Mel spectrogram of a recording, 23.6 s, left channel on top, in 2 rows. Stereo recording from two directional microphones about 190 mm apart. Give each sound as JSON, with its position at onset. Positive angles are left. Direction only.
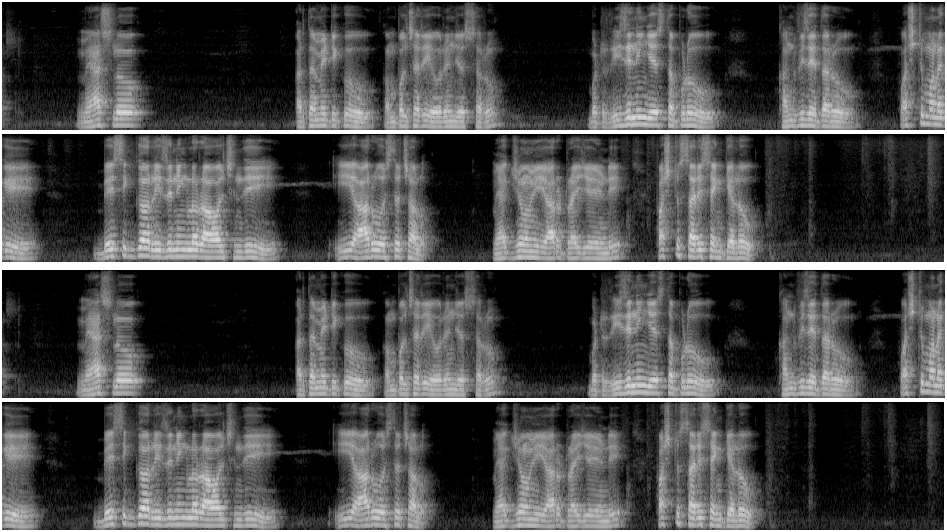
{"t": 0.9, "sound": "speech", "side_deg": -10}
{"t": 3.6, "sound": "speech", "side_deg": 0}
{"t": 7.3, "sound": "speech", "side_deg": -10}
{"t": 13.0, "sound": "speech", "side_deg": 0}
